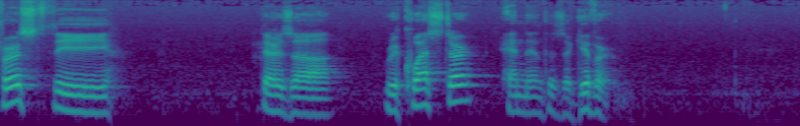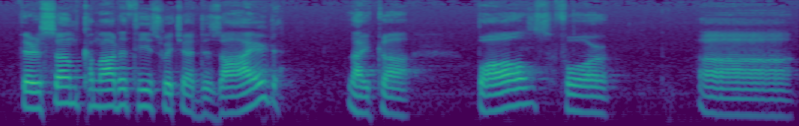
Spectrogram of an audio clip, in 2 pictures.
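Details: Imitated Wernicke's aphasia: a lecturer reads aloud a published patient sample of fluent jargon with neologisms and lost semantics but intact grammar, not a real patient.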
